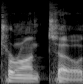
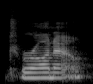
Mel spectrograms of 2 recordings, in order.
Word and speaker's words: Toronto: And if you want to fit in Toronto, it's not Toronto. That's how we'll peg you as an American right away. Toronto. That last C is silent. It's Toronto. Toronto.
